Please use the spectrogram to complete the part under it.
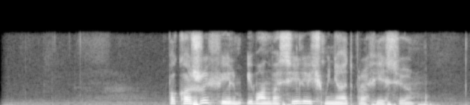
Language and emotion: Russian, neutral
